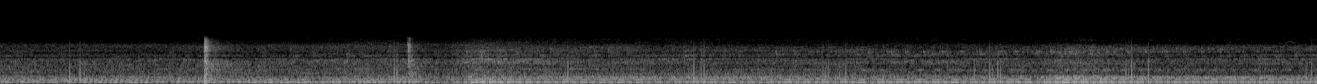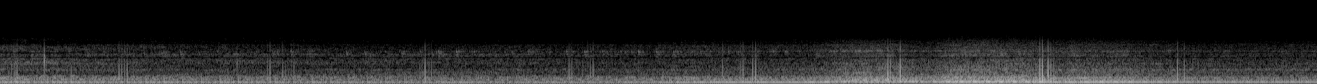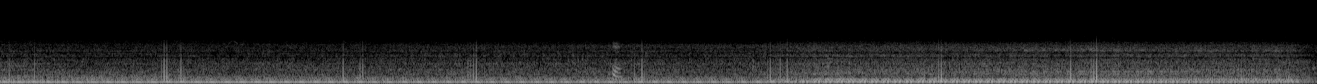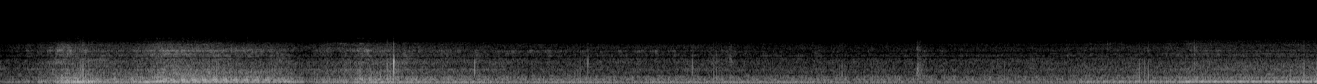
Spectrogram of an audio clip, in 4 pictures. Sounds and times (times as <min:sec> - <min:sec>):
Vehicle: 0:00.0 - 0:52.6.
